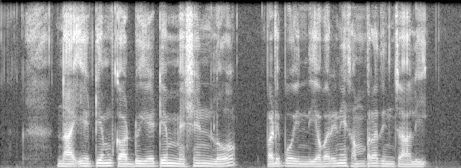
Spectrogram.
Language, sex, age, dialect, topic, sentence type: Telugu, male, 18-24, Central/Coastal, banking, question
